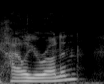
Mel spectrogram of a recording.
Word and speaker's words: hyaluronan: hyaluronan? Is that the right term? – Yes, absolutely.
